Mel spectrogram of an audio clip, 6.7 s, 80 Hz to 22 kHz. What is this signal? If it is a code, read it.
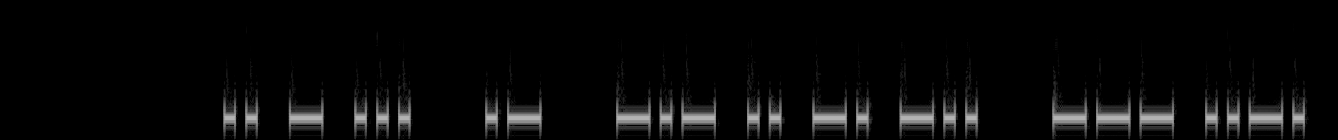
Morse code, heard as a keyed tone, about 22 wpm, 700 Hz. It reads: ITS A KIND OF
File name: practice / 22wpm / Sentences with 3-Word Phrases - 22wpm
